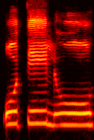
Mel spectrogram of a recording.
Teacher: اب اس کو موٹا پڑھیں گے قوتلو, لیکن تا اور لو موٹا نہیں ہوگا. قوتلو, سب جو قاف ہے ایک حرکت پڑھا جائے گا, تا ایک حرکت, لیکن لو دو حرکات پڑھا جائے گا, کیونکہ لو کے ساتھ واو مدہ ہے. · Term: ہیوی لیٹر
